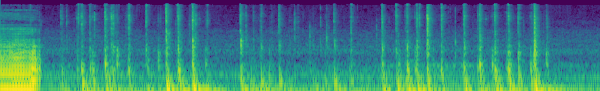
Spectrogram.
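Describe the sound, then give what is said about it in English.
Typing a note on a computer keyboard: many rapid, steady keystroke clicks in a busy, continuous run, with no voices. “Hang on, let me just write something.”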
